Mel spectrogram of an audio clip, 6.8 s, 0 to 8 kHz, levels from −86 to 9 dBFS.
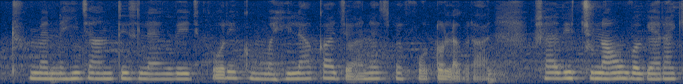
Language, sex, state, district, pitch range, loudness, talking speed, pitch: Hindi, female, Bihar, Gopalganj, 195-210 Hz, -31 LUFS, 220 wpm, 200 Hz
